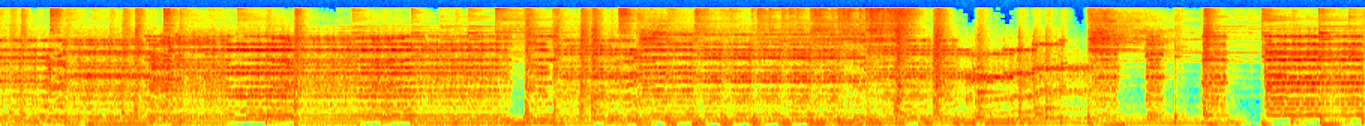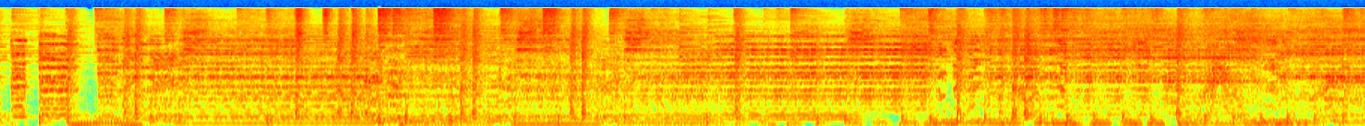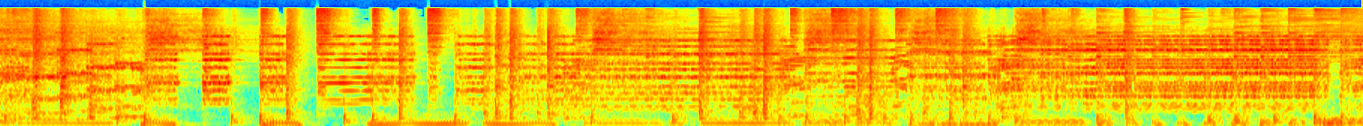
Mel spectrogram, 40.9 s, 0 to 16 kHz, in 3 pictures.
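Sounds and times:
band playing short stabs: 0.0s - 40.9s
drum kit: 0.0s - 40.9s
gospel organ groove: 0.0s - 40.9s.

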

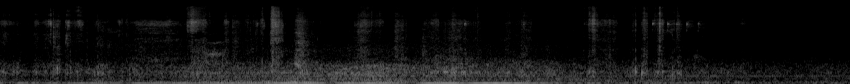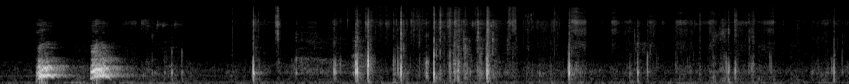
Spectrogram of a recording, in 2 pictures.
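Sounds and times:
faint crunching in snow: 0.0s - 7.6s, 11.2s - 16.9s
dog barking: 8.8s - 9.9s.

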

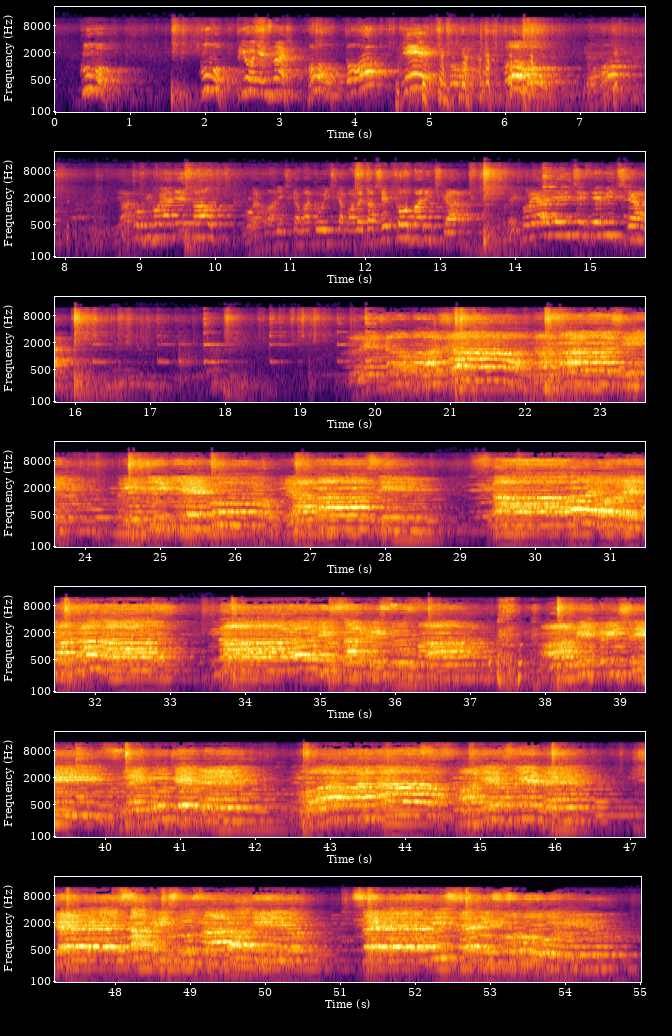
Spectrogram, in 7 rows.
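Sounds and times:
group singing a carol: 5.1s - 8.0s, 19.5s - 55.0s.

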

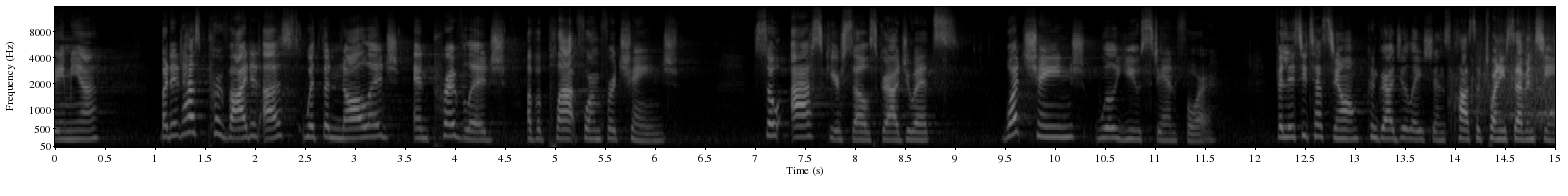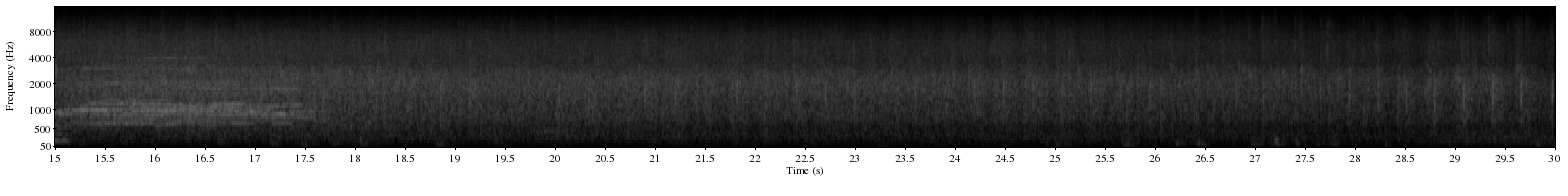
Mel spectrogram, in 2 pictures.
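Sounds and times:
audience applauding: 14.2s - 30.0s.

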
